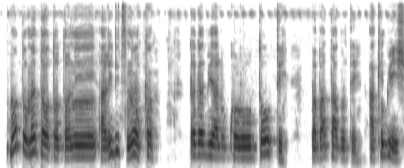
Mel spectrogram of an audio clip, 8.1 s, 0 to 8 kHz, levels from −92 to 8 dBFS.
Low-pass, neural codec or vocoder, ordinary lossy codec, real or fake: 7.2 kHz; codec, 16 kHz, 8 kbps, FreqCodec, larger model; none; fake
